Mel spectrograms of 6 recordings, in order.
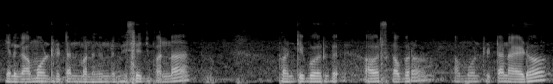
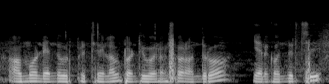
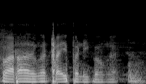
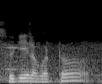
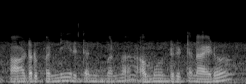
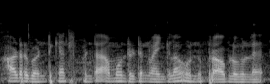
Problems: none marked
